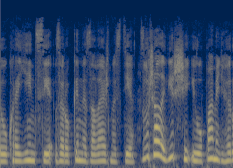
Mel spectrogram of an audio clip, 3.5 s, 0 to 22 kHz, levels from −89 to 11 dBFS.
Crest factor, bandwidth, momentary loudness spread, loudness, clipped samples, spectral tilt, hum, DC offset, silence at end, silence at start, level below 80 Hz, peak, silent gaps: 16 dB; 13.5 kHz; 8 LU; -21 LUFS; under 0.1%; -6 dB/octave; none; under 0.1%; 0 s; 0 s; -54 dBFS; -4 dBFS; none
